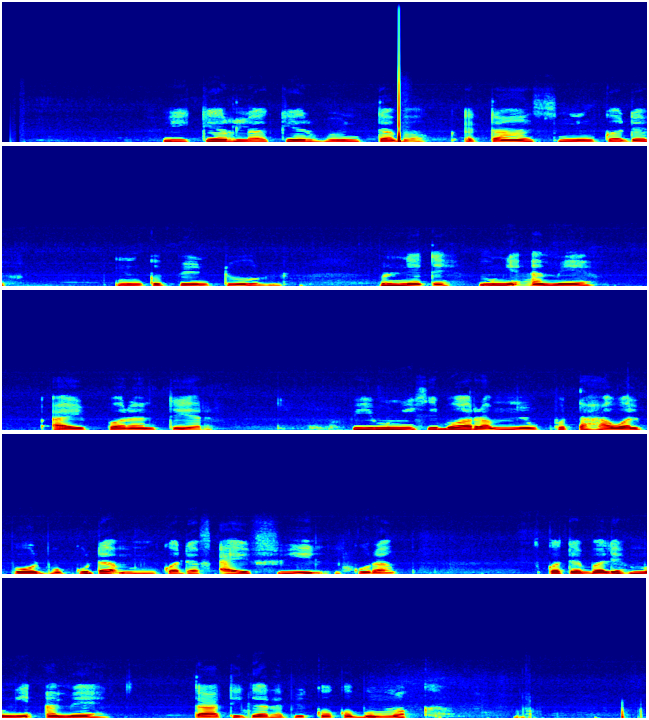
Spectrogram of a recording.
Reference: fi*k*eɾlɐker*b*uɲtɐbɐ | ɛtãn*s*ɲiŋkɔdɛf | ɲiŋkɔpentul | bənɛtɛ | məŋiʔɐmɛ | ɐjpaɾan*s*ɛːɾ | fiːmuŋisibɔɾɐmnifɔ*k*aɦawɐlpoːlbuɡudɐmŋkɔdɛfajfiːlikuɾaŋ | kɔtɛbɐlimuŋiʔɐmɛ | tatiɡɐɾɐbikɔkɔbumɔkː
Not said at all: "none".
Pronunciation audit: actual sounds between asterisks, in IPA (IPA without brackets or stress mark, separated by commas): k, b, s, t, t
